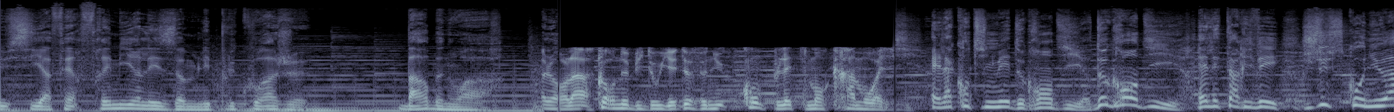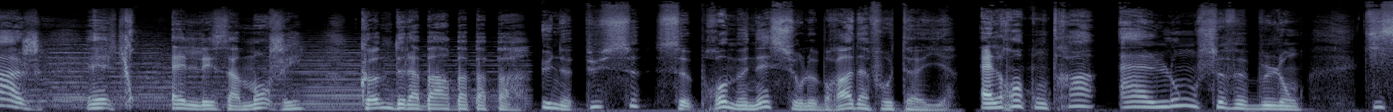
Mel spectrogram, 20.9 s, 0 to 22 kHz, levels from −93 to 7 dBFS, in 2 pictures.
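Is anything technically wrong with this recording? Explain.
Yes. From 4.18 to 6.72 s, a brief 20 ms gap leads into dull, boxy sound cut off above 3.8 kHz with new faint background noise, likely an input switched to a poorer device rather than a filter, since new noise appears while level stays unchanged.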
